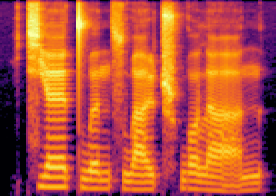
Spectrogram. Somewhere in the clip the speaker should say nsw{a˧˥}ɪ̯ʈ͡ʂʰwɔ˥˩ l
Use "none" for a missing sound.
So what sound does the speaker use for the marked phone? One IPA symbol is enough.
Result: a˧˥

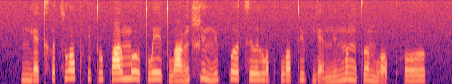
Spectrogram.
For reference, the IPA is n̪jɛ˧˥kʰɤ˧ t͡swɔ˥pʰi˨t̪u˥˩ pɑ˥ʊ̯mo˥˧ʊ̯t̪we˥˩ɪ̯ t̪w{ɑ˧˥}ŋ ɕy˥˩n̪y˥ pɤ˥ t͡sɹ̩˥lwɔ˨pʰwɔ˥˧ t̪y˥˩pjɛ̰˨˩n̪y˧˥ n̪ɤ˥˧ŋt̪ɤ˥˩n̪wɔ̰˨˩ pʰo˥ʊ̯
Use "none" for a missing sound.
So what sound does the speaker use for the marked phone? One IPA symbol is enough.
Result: ɑ˧˥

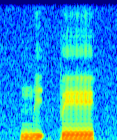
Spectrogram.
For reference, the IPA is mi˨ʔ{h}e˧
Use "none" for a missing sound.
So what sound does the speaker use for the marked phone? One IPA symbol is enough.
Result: p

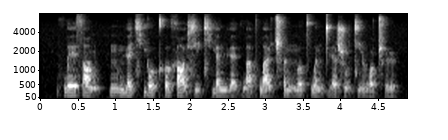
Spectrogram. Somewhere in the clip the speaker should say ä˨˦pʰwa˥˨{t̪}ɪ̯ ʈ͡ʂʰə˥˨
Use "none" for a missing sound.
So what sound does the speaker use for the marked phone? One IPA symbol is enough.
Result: none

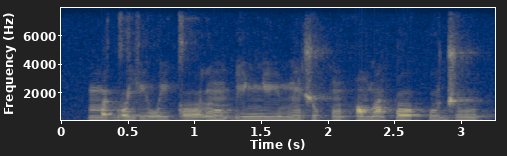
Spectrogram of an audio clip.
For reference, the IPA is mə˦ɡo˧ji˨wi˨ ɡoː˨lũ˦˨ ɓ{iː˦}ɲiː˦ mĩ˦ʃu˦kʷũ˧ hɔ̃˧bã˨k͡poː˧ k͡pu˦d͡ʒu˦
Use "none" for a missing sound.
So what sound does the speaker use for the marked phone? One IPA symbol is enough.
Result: i˦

